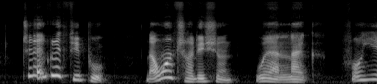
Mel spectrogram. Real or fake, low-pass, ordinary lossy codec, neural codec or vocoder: fake; none; none; autoencoder, 48 kHz, 32 numbers a frame, DAC-VAE, trained on Japanese speech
